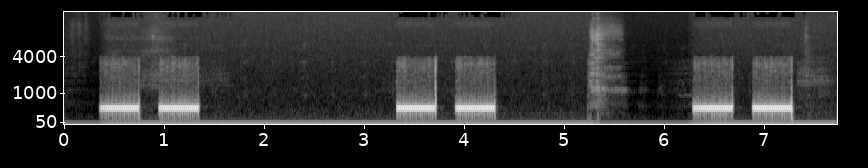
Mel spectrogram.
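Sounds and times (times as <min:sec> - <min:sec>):
faint rustle: 0:00.0 - 0:05.2
phone ringback tone: 0:00.4 - 0:01.4, 0:03.4 - 0:04.3, 0:06.3 - 0:07.3.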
